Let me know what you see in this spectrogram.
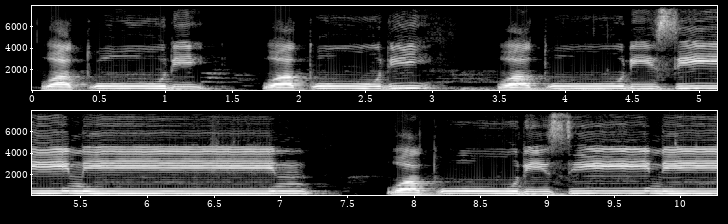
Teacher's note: را کی زیر کو معروف پڑھنا ہے اور اس کی آواز کو جھکانا ہے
